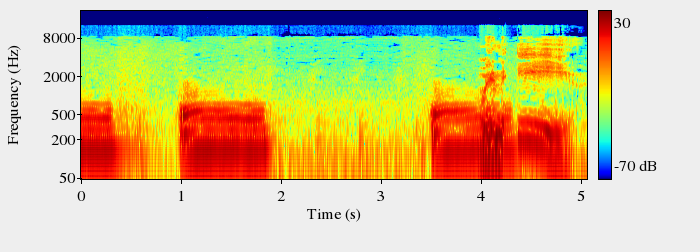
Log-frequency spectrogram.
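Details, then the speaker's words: Egophony on chest auscultation in a teaching demonstration: the patient's spoken "ee" is heard as a nasal, bleating "ay", suggesting underlying lung consolidation. "like a and has a nasal quality as in this example egophony is present suggesting underlying consolidation of lung tissue"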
